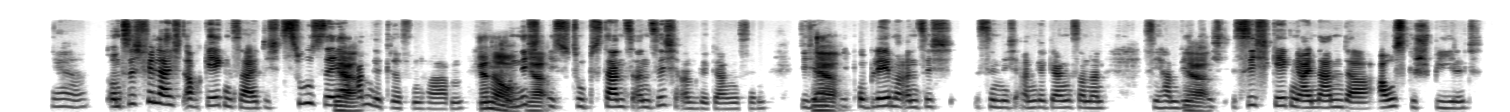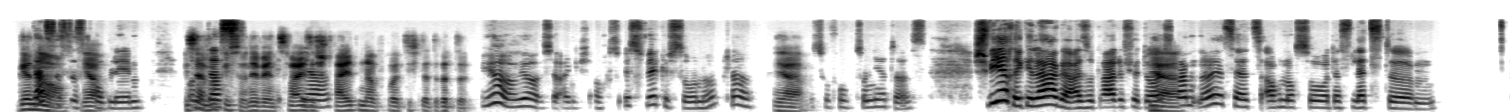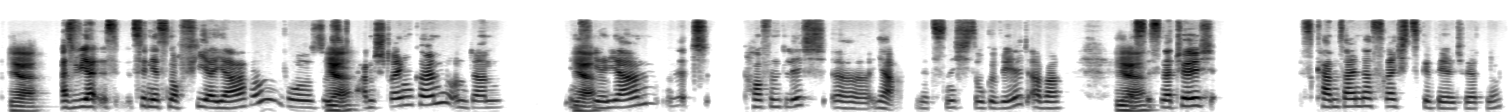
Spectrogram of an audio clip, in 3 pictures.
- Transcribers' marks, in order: other background noise
- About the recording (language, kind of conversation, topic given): German, unstructured, Wie wichtig ist es, dass die Politik transparent ist?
